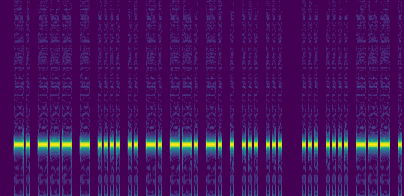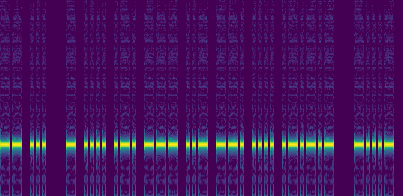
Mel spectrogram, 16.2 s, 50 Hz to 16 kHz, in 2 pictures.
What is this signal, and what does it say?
Morse code, heard as a keyed tone, about 20 wpm, 1000 Hz. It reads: NOTHINGNESS SHOWS THROUGH. <BT>
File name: qotdfiles / 20wpm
